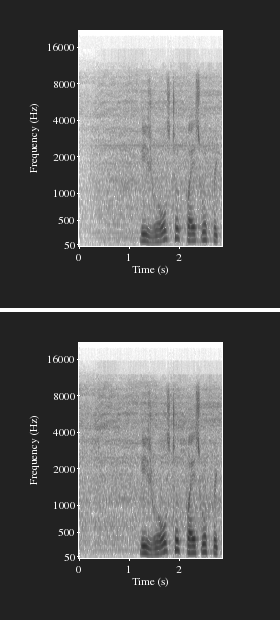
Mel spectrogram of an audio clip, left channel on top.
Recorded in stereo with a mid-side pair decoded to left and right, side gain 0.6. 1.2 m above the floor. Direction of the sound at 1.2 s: 25° right.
